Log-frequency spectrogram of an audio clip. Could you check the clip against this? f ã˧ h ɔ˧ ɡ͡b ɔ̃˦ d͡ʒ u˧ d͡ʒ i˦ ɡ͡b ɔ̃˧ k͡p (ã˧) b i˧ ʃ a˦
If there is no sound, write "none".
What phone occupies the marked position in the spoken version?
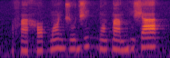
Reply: ã˧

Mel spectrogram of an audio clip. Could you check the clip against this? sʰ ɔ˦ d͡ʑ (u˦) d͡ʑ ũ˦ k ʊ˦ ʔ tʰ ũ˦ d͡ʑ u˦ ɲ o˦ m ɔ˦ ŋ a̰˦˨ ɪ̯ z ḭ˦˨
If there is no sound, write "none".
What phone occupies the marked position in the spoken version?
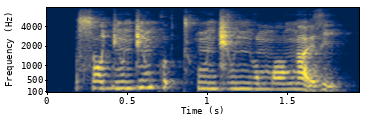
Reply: ũ˦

